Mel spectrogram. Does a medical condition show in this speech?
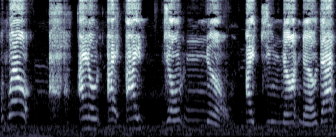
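Yes: aphasia and traumatic brain injury; stroke survivor.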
